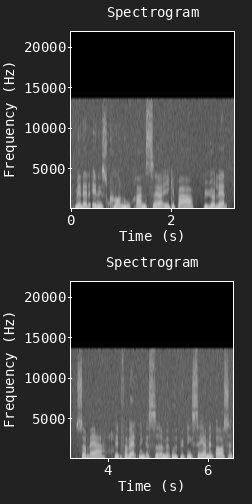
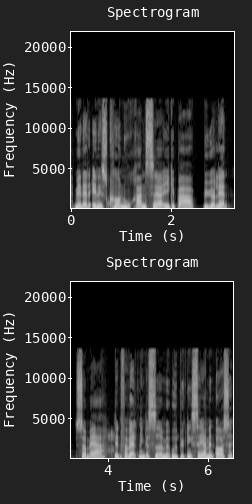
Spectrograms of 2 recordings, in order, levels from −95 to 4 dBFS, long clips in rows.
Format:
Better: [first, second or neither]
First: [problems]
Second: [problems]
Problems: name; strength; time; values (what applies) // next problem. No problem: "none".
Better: second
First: hiss; noticeable; throughout; 20 dB below the speech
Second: none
